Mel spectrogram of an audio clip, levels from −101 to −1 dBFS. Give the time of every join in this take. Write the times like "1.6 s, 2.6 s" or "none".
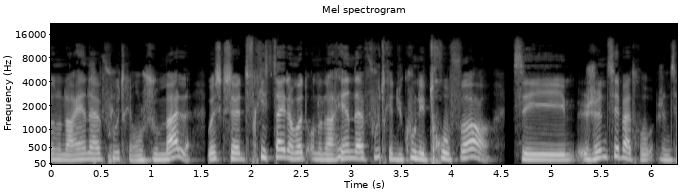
1.5 s, 4.5 s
